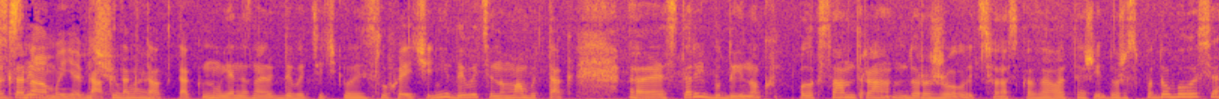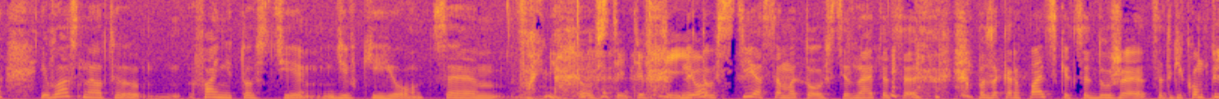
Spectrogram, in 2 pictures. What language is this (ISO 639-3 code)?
ukr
